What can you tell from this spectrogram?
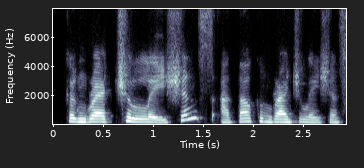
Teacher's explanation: yang ini selalu ada s-nya ya gak boleh ketinggalan s-nya sama boleh bunyinya J boleh bunyinya CH huruf t-nya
